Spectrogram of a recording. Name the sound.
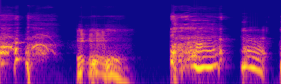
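heavy coughing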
